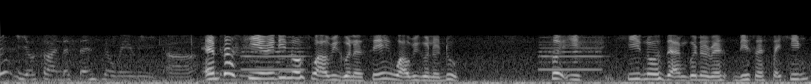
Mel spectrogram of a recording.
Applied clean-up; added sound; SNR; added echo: none; Wind instrument, woodwind instrument; 13 dB; none.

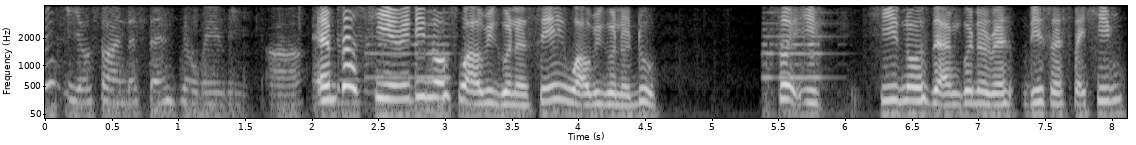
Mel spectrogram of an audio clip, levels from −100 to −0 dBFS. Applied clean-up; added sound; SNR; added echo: neural mask model RNNoise.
